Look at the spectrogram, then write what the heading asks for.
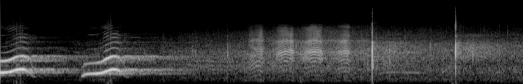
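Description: A person's voice imitates a koel's call with two rising 'koo' notes before a crowd, followed by scattered clapping and murmuring from the audience.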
